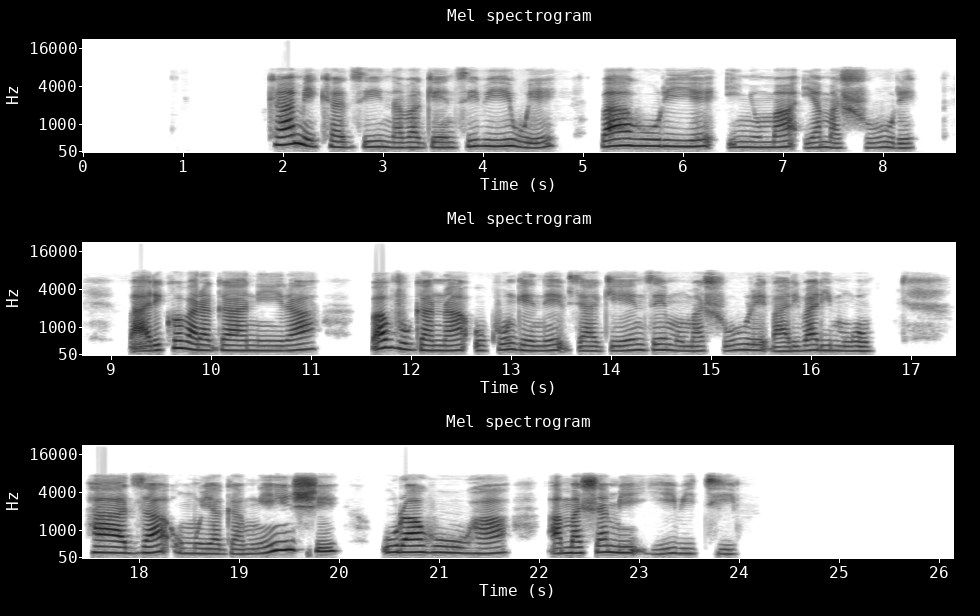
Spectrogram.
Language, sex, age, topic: Rundi, female, 36-49, education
